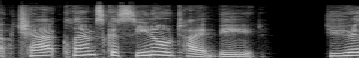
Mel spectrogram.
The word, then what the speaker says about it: Clams Casino: Clouds Casino type beat. Okay. Wait, am I saying it wrong? Clam's Casino. I don't know why I'm saying Cloud's Casino.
